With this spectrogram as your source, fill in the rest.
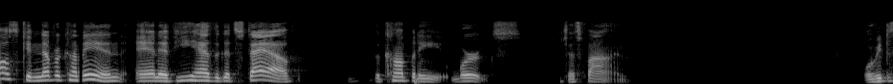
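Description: From the start the speech has a rough, grainy texture, most likely from low-delay AAC compression (AAC-ELD) at a bitrate around 32 kbps. Its short frames separate pitch harmonics poorly, so noise fills the gaps between them and the top band sounds thin and synthetic. On a spectrogram the harmonic stripes look smeared, with a haze between them, and the upper band is patchy rather than continuous.

At 0.77 s, just after "can never", there is AAC frame loss with muting, which fits two lost frames. The decoder zeroed the missing spectrum for about 60 ms, through 0.84 s, and the overlapping windows faded the sound out and back in. It is heard as a brief soft-edged dropout. The waveform tapers to silence and recovers smoothly, and the spectrogram shows a narrow blank vertical band across all frequencies.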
